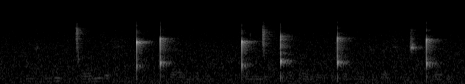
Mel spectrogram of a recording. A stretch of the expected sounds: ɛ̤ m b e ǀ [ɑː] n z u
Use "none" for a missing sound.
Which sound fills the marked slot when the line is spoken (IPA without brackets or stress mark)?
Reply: ʌː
